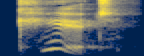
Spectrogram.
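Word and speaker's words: chert: curt i don't know whether it's a ch shirt or curt with a silent um h so c-h-e-r-t curt is how i say it and it's kind of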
